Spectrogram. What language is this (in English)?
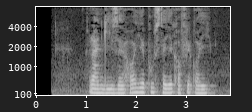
Persian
